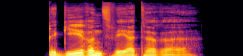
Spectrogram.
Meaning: inflection of begehrenswert: 1. strong/mixed nominative/accusative feminine singular comparative degree 2. strong nominative/accusative plural comparative degree
- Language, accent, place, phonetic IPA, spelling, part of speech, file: German, Germany, Berlin, [bəˈɡeːʁənsˌveːɐ̯təʁə], begehrenswertere, adjective, De-begehrenswertere.ogg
